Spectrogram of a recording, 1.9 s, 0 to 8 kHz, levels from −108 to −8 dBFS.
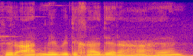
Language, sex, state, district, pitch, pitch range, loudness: Hindi, male, Arunachal Pradesh, Papum Pare, 115 Hz, 110-120 Hz, -19 LUFS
